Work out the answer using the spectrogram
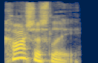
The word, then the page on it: cautiously: British English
